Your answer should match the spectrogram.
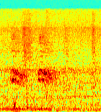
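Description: Near silence: quiet church room tone, with two faint short calls about half a second apart within the first second.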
